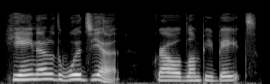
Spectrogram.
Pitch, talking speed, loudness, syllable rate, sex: 200 Hz, 220 wpm, -17 LUFS, 5.9 syllables/s, female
